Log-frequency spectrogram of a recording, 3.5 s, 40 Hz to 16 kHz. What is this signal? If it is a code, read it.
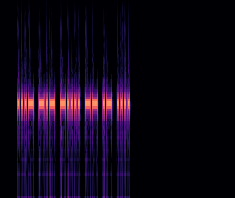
Morse code, heard as a keyed tone, about 46 wpm, 700 Hz. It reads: VK6MAH
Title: DXCC-100 Call Signs - 6 Characters - 45wpm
